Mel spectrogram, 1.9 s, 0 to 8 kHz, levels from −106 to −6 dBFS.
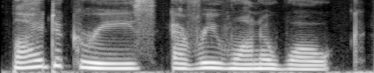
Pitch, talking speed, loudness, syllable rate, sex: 200 Hz, 160 wpm, -15 LUFS, 7.0 syllables/s, female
